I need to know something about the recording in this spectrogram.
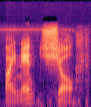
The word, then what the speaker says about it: financial: example becomes irving finances financial this c by the way yeah uh is an s h sound financial and artificial it makes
